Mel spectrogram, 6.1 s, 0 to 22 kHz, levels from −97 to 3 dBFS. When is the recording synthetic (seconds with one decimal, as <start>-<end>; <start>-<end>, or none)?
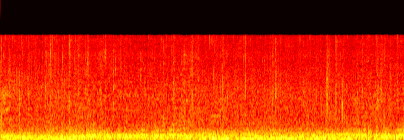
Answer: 1.2-3.0; 5.3-6.1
